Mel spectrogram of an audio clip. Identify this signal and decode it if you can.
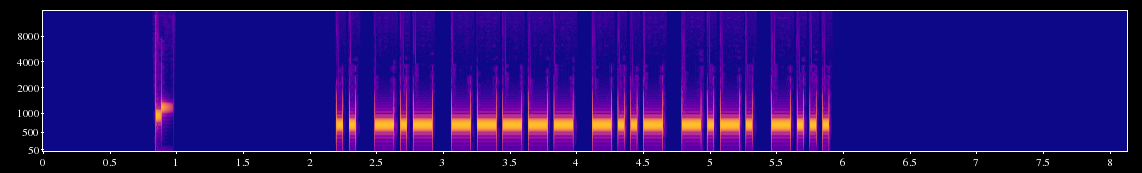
Morse code, heard as a keyed tone, about 25 wpm, 700 Hz. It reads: IK0XCB
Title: Call Signs - 25wpm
